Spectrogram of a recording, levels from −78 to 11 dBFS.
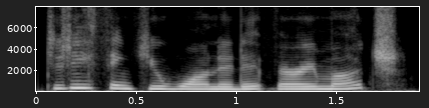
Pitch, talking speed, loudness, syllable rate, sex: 255 Hz, 250 wpm, -13 LUFS, 5.7 syllables/s, female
